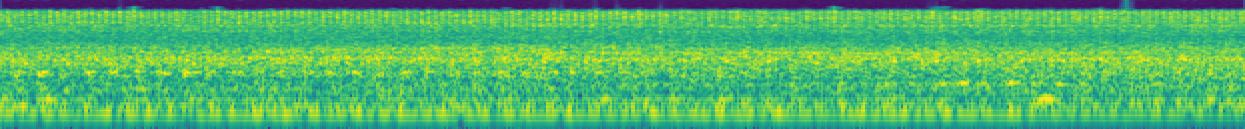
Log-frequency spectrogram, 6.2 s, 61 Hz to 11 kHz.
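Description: A Hino P11 330-horsepower bus engine idles after starting, a dense, steady diesel clatter heard up close throughout.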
